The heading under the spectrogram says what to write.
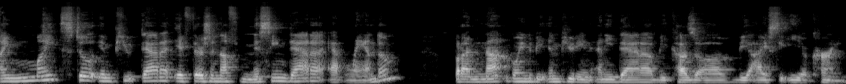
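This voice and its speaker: Lively intonation marks this man's delivery at a fairly quick pace. He has a normal speaking voice with a medium pitch. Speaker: clinical research educator. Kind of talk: live webinar explanation. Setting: live online stream.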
